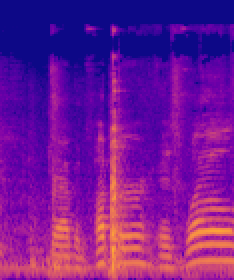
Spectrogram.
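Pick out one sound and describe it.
An aluminium part is set down on a wooden bench with a knock.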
